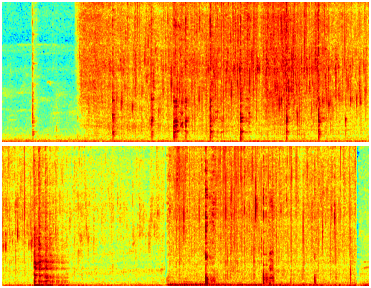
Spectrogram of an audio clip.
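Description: Onions sizzle loudly in a pan while they are cooked until browned, with steady frying noise and repeated scraping and stirring clatter, and a brief quieter gap partway through.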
